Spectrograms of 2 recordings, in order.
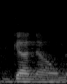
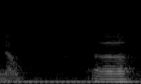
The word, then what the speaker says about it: GNOME: the gnome desktop environment or gun gnome is the more proper way of say it but it's spelled gnome it looks like knowing when you read it so I just say no this is it with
